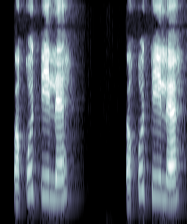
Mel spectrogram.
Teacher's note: लाम को कभी भी मोटा नहीं पढ़ेंगे, पतला होगा लाम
